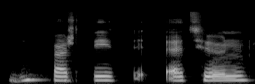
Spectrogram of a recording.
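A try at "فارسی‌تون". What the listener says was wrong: you don't need the A anymore because it has already a long E. Farsimun, Farsitun.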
